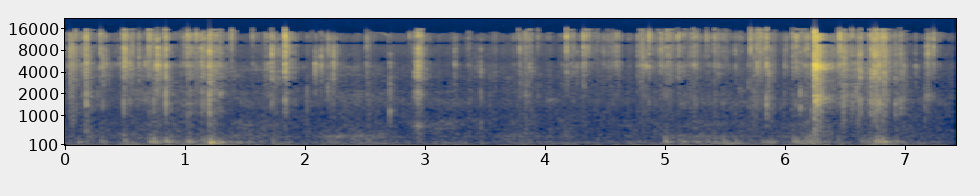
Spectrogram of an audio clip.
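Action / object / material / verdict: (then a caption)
scrape / bar of soap cut with a metal blade / soap / none. A solid green bar of dry soap, cut in a grid, has small cubes scraped off with a metal utility knife blade. The result is a run of quick, dry scraping and crumbly cutting sounds with brief, bright crackles over a soft low rumble.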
